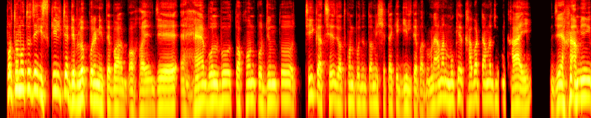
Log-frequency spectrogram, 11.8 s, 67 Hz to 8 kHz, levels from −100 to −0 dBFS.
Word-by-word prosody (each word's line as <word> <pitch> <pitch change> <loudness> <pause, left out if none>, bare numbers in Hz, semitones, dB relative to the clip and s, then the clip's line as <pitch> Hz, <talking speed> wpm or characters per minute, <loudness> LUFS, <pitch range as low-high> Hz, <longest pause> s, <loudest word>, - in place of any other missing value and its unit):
প্রথমত 215 +2 +6
যে 220 - +7 0.2
skill 205 +2 0
টা 200 - +6
develop 140 +3 +6
করে 145 -2 +4
নিতে 120 0 -1
বা 110 - +2 0.2
ব - - -8 0.2
হয় 105 +1 -1 0.2
যে, 110 +1 -1 0.6
হ্যাঁ 120 +5 +2
বলবো 135 +1 +2 0.3
তখন 130 +3 -2
পর্যন্ত 135 +2 -1 0.5
ঠিক 170 +1 -2
আছে, 135 - -3
যতক্ষণ 130 +2 -3
পর্যন্ত 120 -2 -7
আমি 125 - -5
সেটাকে 120 0 -6
গিলতে 110 -2 -3
পারবো। 100 -1 -8
মানে 125 +2 -3
আমার 155 +1 -1
মুখের 140 +3 -3
খাবারটা 140 +2 -3
আমরা 140 0 -1
যখন 135 0 -8
খাই, 115 -1 +3 0.7
যে 135 - +2 0.3
আমি 155 +3 +5
135 Hz, 160 wpm, -21 LUFS, 120-145 Hz, 0.7 s, যে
